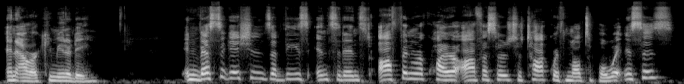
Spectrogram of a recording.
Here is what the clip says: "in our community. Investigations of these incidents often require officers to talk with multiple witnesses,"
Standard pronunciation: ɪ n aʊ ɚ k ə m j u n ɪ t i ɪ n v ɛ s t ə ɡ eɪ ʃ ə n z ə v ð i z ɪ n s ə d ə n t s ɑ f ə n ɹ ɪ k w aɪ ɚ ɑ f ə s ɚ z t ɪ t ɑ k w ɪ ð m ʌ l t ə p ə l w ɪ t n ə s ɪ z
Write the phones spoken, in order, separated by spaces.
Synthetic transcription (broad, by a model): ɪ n aʊ ɚ k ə m j u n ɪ t i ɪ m v ɛ s t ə ɡ eɪ ʃ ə n z ə v ð i z ɪ n s ə d ə n t s ɑ f ə n ɹ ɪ k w aɪ ɚ ɑ f ə s ɚ z t ɪ t ɑ k w ɪ ð m ʌ l t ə p l w ɪ t n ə s ɪ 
